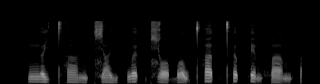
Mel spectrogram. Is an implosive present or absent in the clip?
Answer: present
